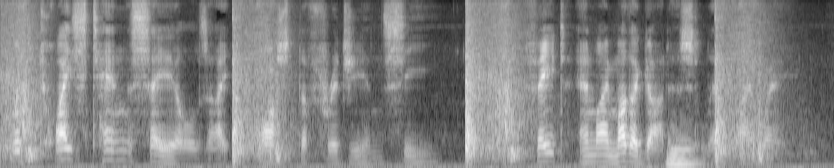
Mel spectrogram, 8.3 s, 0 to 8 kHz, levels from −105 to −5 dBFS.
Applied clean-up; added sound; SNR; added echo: none; Brass instrument + Gunshot, gunfire; 4 dB; none.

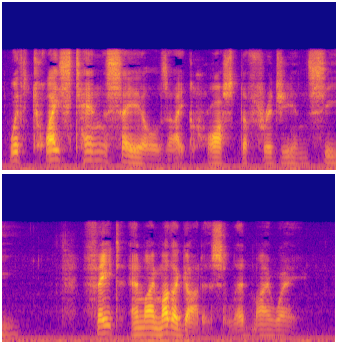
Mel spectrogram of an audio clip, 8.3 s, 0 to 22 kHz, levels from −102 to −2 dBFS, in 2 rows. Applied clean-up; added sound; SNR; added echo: none; none; none; none.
